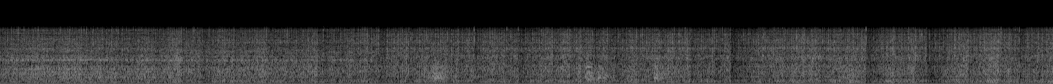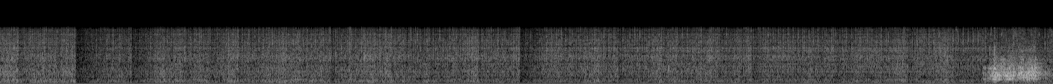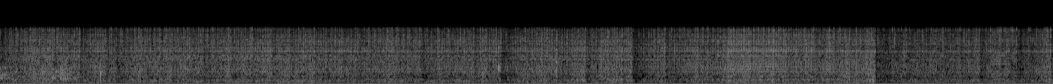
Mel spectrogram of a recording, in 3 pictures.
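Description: Small 120 V double-shaft synchronous fan motor humming under power while burning out, with crackling from inside as its overheated windings short and it draws nearly three times its rated current. A brief, much louder burst comes about twenty seconds in.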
